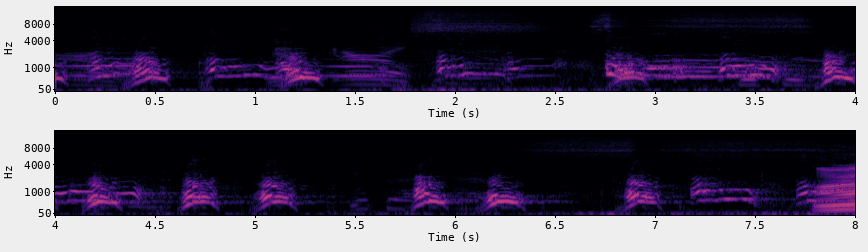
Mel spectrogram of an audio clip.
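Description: Hunting hound barking and yelping in a rapid run of short, high calls, roughly two a second, some bending in pitch like whines, as it bays over a freshly killed mountain lion.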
